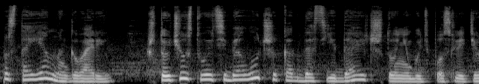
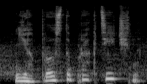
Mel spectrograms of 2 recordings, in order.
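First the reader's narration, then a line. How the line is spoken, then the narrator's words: Muttered. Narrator (Russian): пробормотала я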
